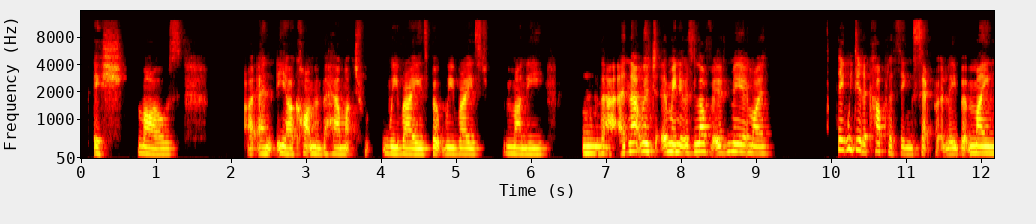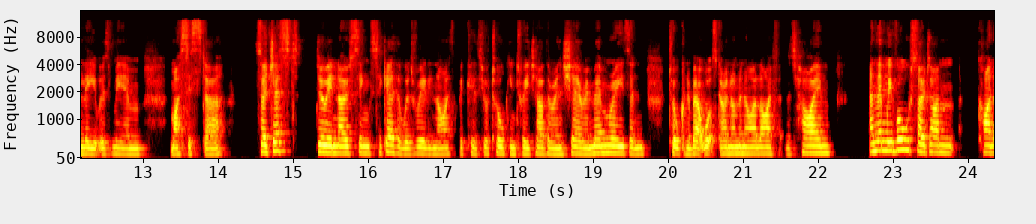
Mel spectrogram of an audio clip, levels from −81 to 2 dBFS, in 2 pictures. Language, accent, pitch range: English, British, 150-170 Hz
